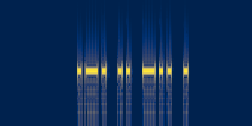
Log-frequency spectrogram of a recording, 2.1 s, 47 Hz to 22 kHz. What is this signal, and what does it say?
Morse code, heard as a keyed tone, about 36 wpm, 700 Hz. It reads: RIDE
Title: Sentences from Top 1000 Words - Review Part 6 - New Word Drill - 35wpm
